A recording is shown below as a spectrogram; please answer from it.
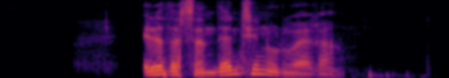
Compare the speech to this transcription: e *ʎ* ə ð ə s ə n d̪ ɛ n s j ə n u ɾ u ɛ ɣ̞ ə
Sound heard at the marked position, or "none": ɾ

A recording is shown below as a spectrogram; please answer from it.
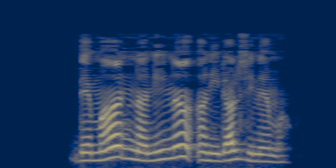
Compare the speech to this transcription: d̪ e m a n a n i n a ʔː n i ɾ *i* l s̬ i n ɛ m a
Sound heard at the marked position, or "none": a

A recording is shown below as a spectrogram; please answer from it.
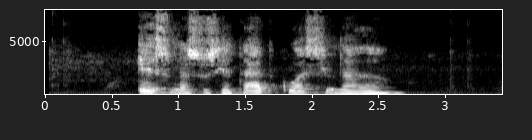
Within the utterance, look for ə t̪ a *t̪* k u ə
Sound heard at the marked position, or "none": t̪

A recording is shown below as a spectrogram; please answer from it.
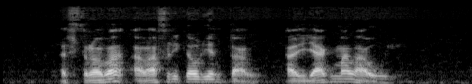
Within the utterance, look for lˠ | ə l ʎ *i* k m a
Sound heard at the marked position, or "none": a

